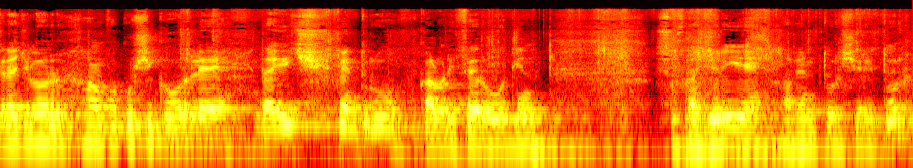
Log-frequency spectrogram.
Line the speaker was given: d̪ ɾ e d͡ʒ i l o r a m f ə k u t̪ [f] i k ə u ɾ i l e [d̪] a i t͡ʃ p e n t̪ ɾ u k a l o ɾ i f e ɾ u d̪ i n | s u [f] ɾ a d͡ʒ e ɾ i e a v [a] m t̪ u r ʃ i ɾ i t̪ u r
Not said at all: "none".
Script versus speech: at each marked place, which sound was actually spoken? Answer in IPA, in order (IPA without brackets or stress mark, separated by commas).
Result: ʃ, d̪, f, e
